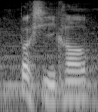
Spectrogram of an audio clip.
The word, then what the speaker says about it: 北絲鬮: "Beisikau" is the pronunciation of Hokkien.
